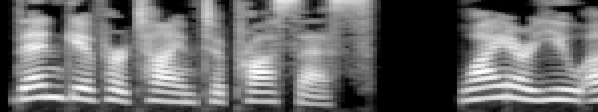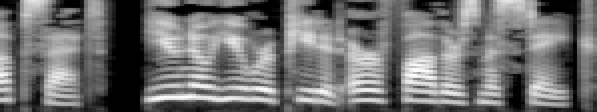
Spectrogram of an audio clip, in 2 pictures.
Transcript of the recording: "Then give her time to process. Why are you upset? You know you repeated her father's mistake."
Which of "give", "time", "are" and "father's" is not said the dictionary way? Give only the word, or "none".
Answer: none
